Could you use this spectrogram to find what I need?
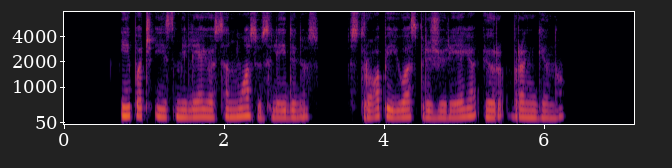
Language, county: Lithuanian, Vilnius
